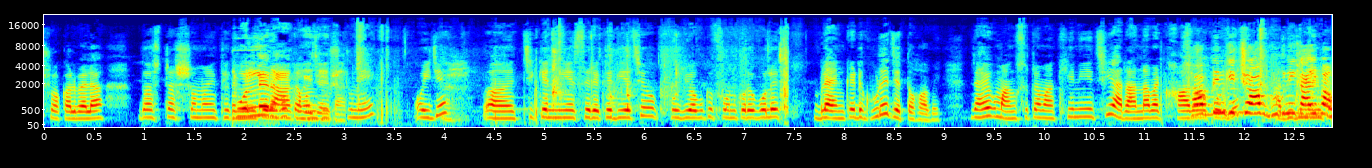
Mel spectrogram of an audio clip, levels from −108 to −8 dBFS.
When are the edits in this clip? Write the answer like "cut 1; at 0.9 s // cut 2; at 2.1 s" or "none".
cut 1; at 1.9 s // cut 2; at 7.4 s // cut 3; at 11.3 s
